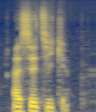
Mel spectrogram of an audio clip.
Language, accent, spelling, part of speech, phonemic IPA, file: French, France, acétique, adjective, /a.se.tik/, LL-Q150 (fra)-acétique.wav
- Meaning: acetic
